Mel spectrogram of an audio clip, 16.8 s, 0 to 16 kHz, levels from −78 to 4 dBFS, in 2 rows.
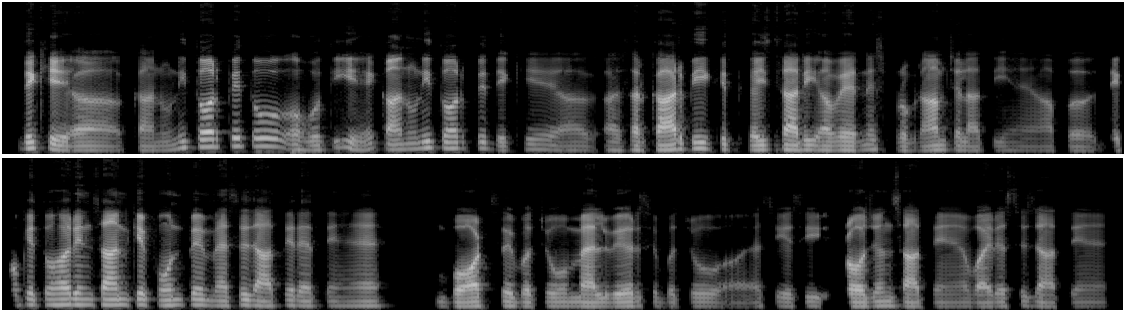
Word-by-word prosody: देखिए 140 -7 +7
अ, 100 -1 -3
कानूनी 100 +9 -7
तौर 180 +3 +5
पे 195 - +2
तो 195 -1 -4 0.2
अ, 115 - -4
होती 110 +7 -8
ही 155 -3 -1
है, 130 - -5
कानूनी 130 +5 +1
तौर 145 -2 0
पे 150 - -4
देखिए 120 -1 -10
अ 100 - -10 0.3
अ, 100 -1 -9
सरकार 110 +4 +4
भी 145 +1 +2
कित 130 -2 -7
कई 110 +1 +2
सारी 115 0 +4
अवेयरनेस 105 +3 -1
प्रोग्राम 95 +3 -1
चलाती 100 -2 -8
हैं, 95 -1 -20
आप 95 0 -15
देखोगे 95 +7 -5
तो 130 0 -4
हर 135 +1 +5
इंसान 135 0 +5
के - - +10
फ़ोन 125 0 -3
पे 135 -1 +2
मैसेज 120 +1 -2
आते 110 +2 +1
रहते 110 -1 -6
हैं। 110 0 -7 0.5
बॉट 100 +1 +4
से 105 -2 -4
बचो, 100 +1 -6
मैलवेयर 100 0 +2
से 105 - -18
बचो 100 +1 -12
अ, - - -16
ऐसी-ऐसी 100 +1 -10
ट्रोजन्स 105 +2 -1
आते 95 0 +1
हैं, 95 0 -9
वायरसेज़ 100 +3 -5
आते 95 +1 -5
हैं, 95 0 -14
105 Hz, 180 wpm, -23 LUFS, 100-125 Hz, 0.5 s, के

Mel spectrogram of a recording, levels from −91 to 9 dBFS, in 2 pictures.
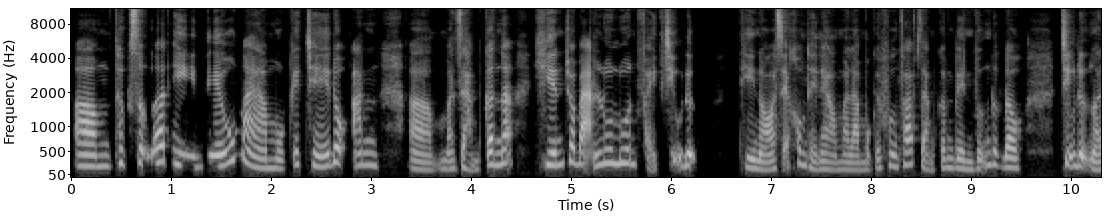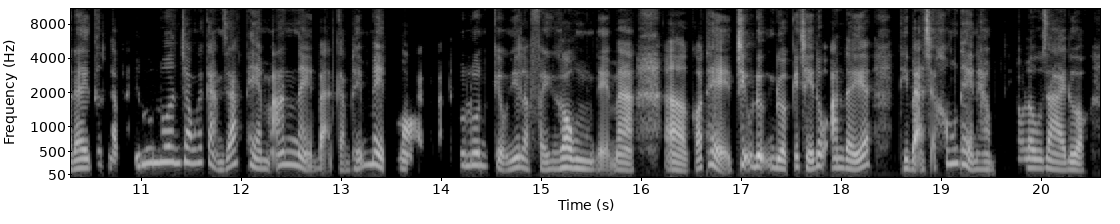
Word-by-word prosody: Ờm, 220 -1 +4
thực 280 0 -1
sự 280 - +8
á 310 - +8
thì 245 - +1 0.3
nếu 235 +9 +3
mà 190 -6 +3
một 180 -1 -5
cái 250 - -3
chế 220 -2 +1
độ 290 +1 +3
ăn, 235 +1 0 0.4
ờ, 155 -5 0
mà 165 0 -6
giảm 160 - -1
cân 245 +7 +4
á, 275 - +3 0.2
khiến 245 0 +2
cho 300 0 +2
bạn 260 -5 +5
luôn 270 +2 -1
luôn 280 -1 -1
phải - - -7
chịu - - +1
đựng 450 -3 +2 0.4
thì 185 -3 -1
nó 155 0 0
sẽ - - +5
không 270 -3 -5
thể 165 -7 -6
nào 150 -2 -4
mà 150 - -7
là 145 -1 -2
một 145 0 -10
cái 175 - -9
phương 225 -2 -4
pháp 250 +3 0
giảm - - -5
cân 185 0 -6
bền 170 -4 -3
vững 205 +8 -5
được 250 -5 -5
đâu. 195 -2 +3 0.4
Chịu 210 - +2
đựng 225 - +2
ở 155 -1 0
đây 180 +1 +2
tức 255 - -12
là - - -3
bạn - - -22
luôn 270 +7 -2
luôn 300 -1 0
trong 285 -2 -1
cái 290 - -6
cảm 150 - -2
giác 260 - +1
thèm 180 -7 -2
ăn 245 +4 0
này, - - 0
bạn - - -1
cảm 145 -1 -8
thấy 170 +2 -6
mệt 245 -1 +2 0.2
mỏi, - - +2 0.2
bạn - - -11
luôn 235 - -6
luôn, 240 -1 -1
kiểu - - -3
như 185 - 0
là, 180 - -2
phải 150 -1 -6
gồng 175 -2 +2
để - - -1
mà, - - +3 0.3
à, - - +4
có - - 0
thể - - +3
chịu - - +5
đựng 405 - +3
được 175 -3 +2
cái 205 - 0
chế 165 -5 +3
độ 230 - +2
ăn 190 - +1
đấy 165 -4 +3
á, 230 - +3 0.3
thì 175 - -3
bạn - - +5
sẽ - - +3
không 275 0 -4
thể 255 - 0
nào 155 0 -5 0.3
theo 180 - -10
lâu 180 -1 -1
dài 155 -5 +1
được. 150 -3 0
200 Hz, 280 wpm, -24 LUFS, 165-250 Hz, 0.4 s, sự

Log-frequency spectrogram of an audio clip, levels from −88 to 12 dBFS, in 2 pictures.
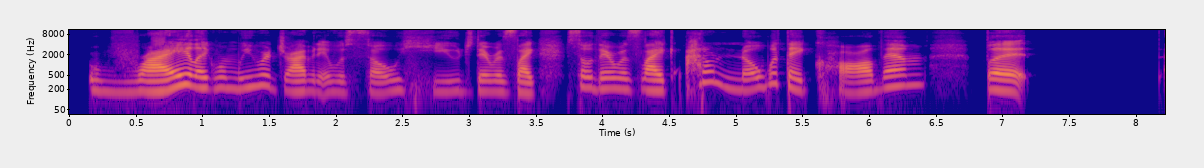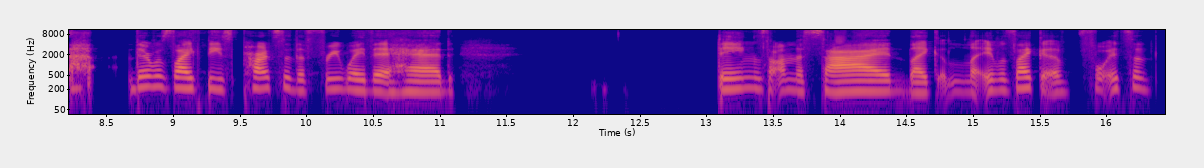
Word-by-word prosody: Right, 175 +6 +5
like, 220 -2 +1
when 220 -1 -10
we 215 +3 -9
were 260 0 -4
driving, 175 -2 +1
it - - -6
was 165 -1 -9
so 155 +2 -6
huge, 175 -2 -12
there 175 - -1
was, 170 -1 +1
like 155 -1 +2 0.2
so 230 -1 -4
there 210 0 -1
was, 205 -2 -4
I 185 -2 +4 0.3
don't 300 -10 -7
know 190 +1 -3
what 290 +7 -6
they 210 -5 +3
call 165 -2 -1
them, 245 +7 0 0.5
but, 190 -3 +6 1.5
there 230 +3 -4
was, 240 -2 -5
like, 215 -1 +2
these 200 -3 -3
parts 215 +1 0
of 220 - -9
the 180 - -7
freeway 200 +1 -5
that 175 -3 +1
had 165 0 0 2.0
things 205 +1 -3
on 180 +1 -5
the 175 - -8
side, 175 +1 +5
like, 160 -1 -2 0.3
it - - -3
was 190 -1 -10
like 215 0 +1
a 155 - -5 0.3
it's 205 +3 -8
a 215 -2 -9
190 Hz, 165 wpm, -27 LUFS, 170-215 Hz, 2.0 s, but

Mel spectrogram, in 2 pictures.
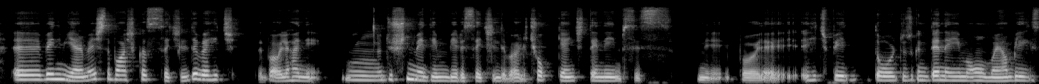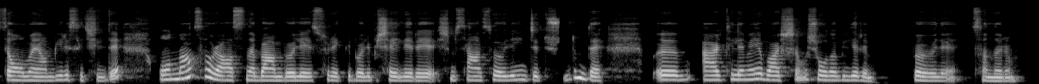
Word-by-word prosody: Eee, 220 0 +4
benim 240 -1 +5
yerime, 180 +1 +3
işte, 245 -1 0
başkası 220 0 -1
seçildi 175 +5 0
ve 215 - +5
hiç, 220 0 -6 0.3
böyle, 160 +2 +2
hani, 185 - -1 0.2
ımm, 200 -1 -3
düşünmediğim 195 -7 +2
biri 170 -1 +1
seçildi. 160 0 -2
Böyle, - - -1
çok 200 -1 -3
genç, 170 -1 0
deneyimsiz, 100 - -1 0.3
hani, 105 -1 -2 0.2
böyle, 100 - 0 0.2
hiçbir 205 - -1 0.3
doğru 185 0 +3
düzgün 195 0 -5
deneyimi 185 -2 +3
olmayan, 170 -1 +2
bilgisi 190 +2 -1
olmayan 185 -2 +1
biri 210 +2 -2
seçildi. 185 -4 -3 0.4
Ondan 245 +9 +3
sonra 325 - +3
aslında 195 0 -2
ben, 185 -1 +3
böyle, 185 0 +3
sürekli 180 0 -5
böyle 180 -1 +1
bir 180 - -8
şeyleri, 180 -2 +1
şimdi - - -7
sen 190 -1 -1
söyleyince 195 0 -1
düşündüm 305 -4 +2
de, 180 -3 0 0.5
eee, 215 -1 +5 0.2
ertelemeye 220 +3 +1
başlamış 200 - -1
olabilirim 195 -4 0 0.4
böyle 175 -3 +1
sanırım. 160 - -1
190 Hz, 140 wpm, -20 LUFS, 175-210 Hz, 0.5 s, benim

